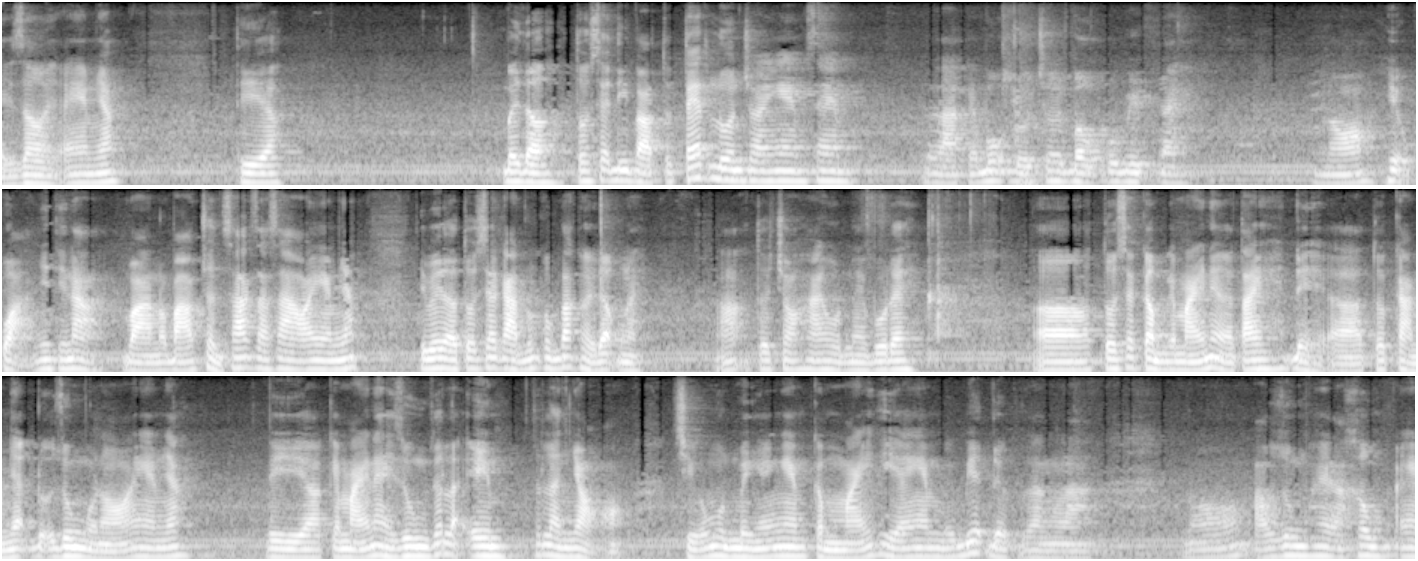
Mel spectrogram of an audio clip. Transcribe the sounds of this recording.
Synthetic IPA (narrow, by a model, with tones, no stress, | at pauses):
ə˧˩zəː˨˩jʔa˧jŋʔɛ˧mɲaː˨˦ | t̪ʰi˨˩ʔ | ɓə˧jzəː˨˩t̪o˧jsɛ̰˧˥ɗi˧vaː˨˩wt̪o˧jt̪ɛ˦˥t̚lu˧ənt͡ɕɔ˧ʔa˧jŋ̟ʔɛ˧msɛ˧m | laː˨˩kaː˨˦jɓo̰˧˨ɗo˨˩t͡ɕəː˧jɓə˨˩wko˧ɓi˨˩əp̚na˨˩j | nɔ˨˦hḭ˧˨əwkwaː˧˩ɲɨ˧t̪ʰe˨˦naː˨˩wvaː˨˩nɔ˨˦ɓaː˨˦wt͡ɕwə˧˩nsaː˦˥t̚zaː˧saː˧wʔa˧jŋʔɛ˧mɲaː˨˦ | t̪ʰi˨˩ɓə˧jzəː˨˩t̪o˧jsɛ̰˧˥ɣaː˨˩mɗṵ˧˥kə˧ŋ͡mt̪aː˦˥kxəː˧˩ɗə̰˧˨wŋ͡mna˨˩j | ɔ˨˦t̪o˧jt͡ɕɔ˧ɦaː˧jho˨˩t̚na˨˩jvo˧ɗə˧j | ʔəː˨˩t̪o˧jsɛ̰˧˥kə˨˩mkaː˨˦jma˨˦jna˨˩jʔəː˧˩t̪a˧jɗe˧˩əː˨˩t̪o˧jkaː˧˩mɲə̰˧˨nɗo̰˧˨jzʊ˧ŋ͡mku˧˩ənɔ˨˦ʔa˧jŋʔɛ˧mɲaː˨˦ | viː˨˩˨kaː˨˦jma˨˦jna˨˩jzʊ˧ŋ͡mzə˦˥t̚laː˨˩ʔe˧mzə˦˥t̚laː˨˩ɲɔ˧˩ | t͡ɕi˧˩kɔ˨˦mo˨˩t̚mï˨˩ŋ̟ʔa˧jŋ̟ʔɛ˧mkə˨˩mːa˨˦jt̪ʰi˨˩ʔa˧jŋ̟ʔɛ˧mːəː˨˦jɓi˦˥ət̚ɗɨ˨˩ək̚za˨˩ŋlaː˨˩ | nɔ˨˦ɓaː˨˦wzʊ˧ŋ͡mɦa˧jlaː˨˩xə˧wŋ͡mʔa˧jŋ̟ɛ˧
